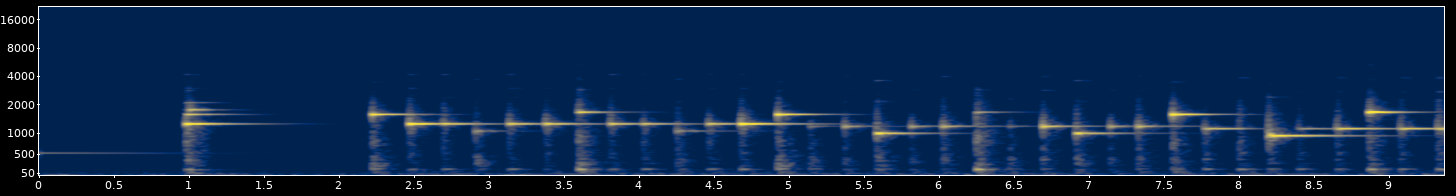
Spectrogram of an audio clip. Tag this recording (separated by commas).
playing glockenspiel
